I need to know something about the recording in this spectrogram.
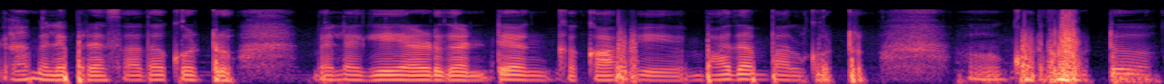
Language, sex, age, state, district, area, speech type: Kannada, female, 45-60, Karnataka, Bangalore Rural, rural, spontaneous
